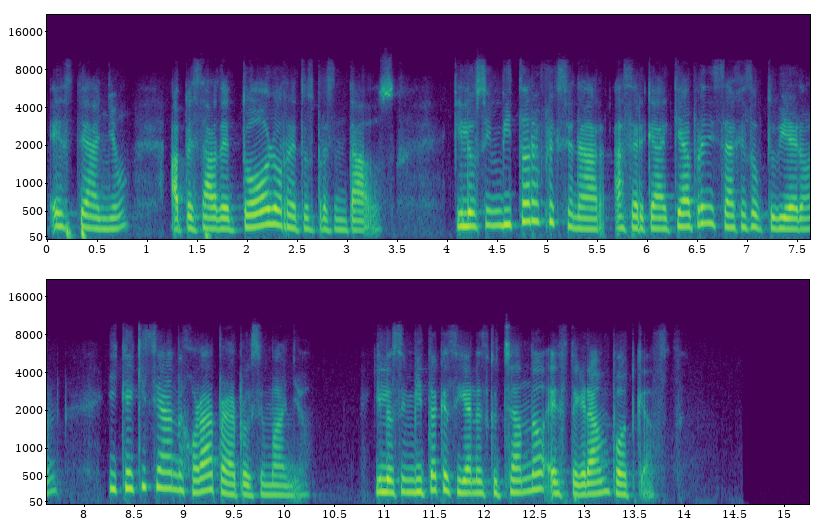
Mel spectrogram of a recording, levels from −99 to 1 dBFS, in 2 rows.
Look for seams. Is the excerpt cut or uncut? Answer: cut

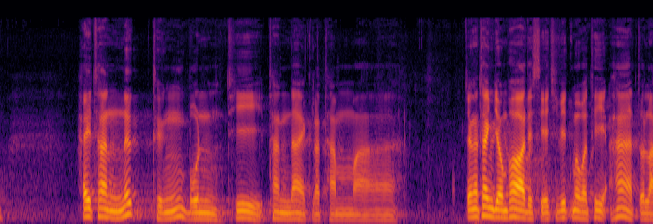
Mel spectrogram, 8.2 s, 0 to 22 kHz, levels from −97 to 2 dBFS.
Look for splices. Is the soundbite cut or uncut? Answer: uncut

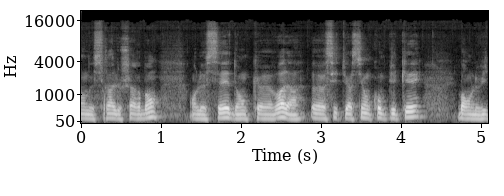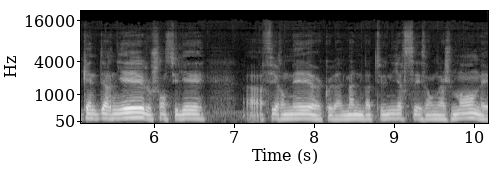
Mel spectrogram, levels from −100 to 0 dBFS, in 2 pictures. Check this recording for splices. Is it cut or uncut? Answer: uncut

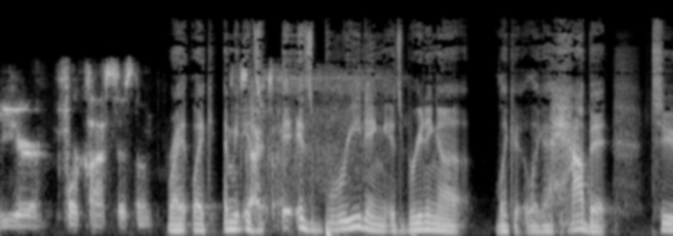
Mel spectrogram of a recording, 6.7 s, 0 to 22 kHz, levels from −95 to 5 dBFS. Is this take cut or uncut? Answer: cut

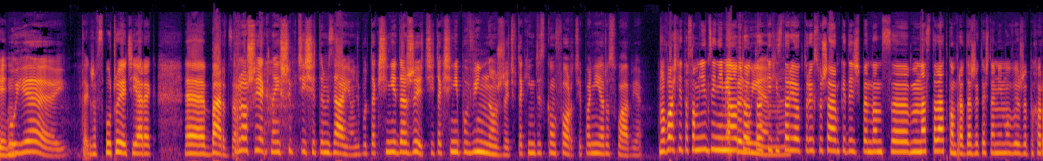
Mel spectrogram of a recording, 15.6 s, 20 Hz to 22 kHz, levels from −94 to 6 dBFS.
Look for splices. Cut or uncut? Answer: cut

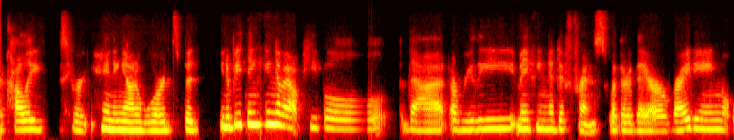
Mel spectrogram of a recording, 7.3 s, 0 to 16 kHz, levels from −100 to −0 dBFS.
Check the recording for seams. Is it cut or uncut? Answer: cut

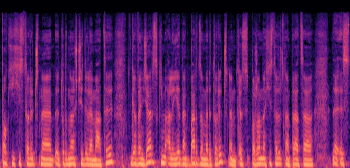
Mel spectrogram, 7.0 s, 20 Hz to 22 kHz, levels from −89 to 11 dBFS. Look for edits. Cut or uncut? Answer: cut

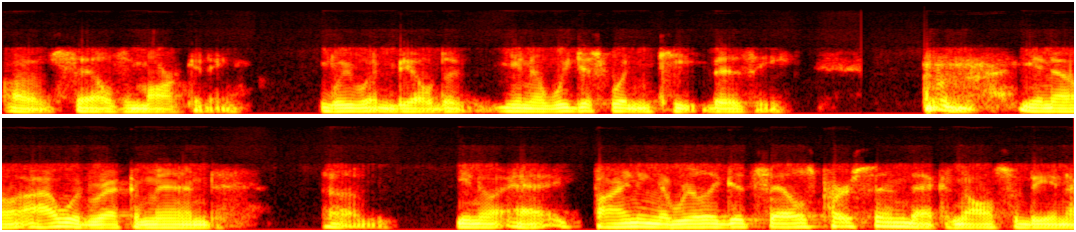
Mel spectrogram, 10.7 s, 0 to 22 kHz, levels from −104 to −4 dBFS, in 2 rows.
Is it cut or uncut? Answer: uncut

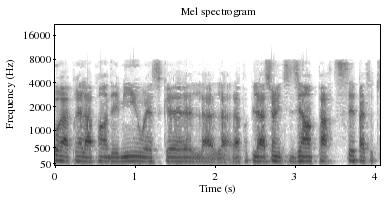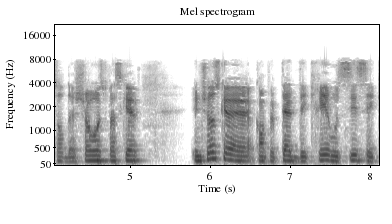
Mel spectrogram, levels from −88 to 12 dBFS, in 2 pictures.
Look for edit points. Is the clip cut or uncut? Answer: uncut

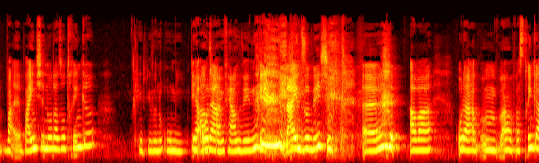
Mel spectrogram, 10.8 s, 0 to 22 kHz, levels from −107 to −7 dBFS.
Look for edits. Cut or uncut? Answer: uncut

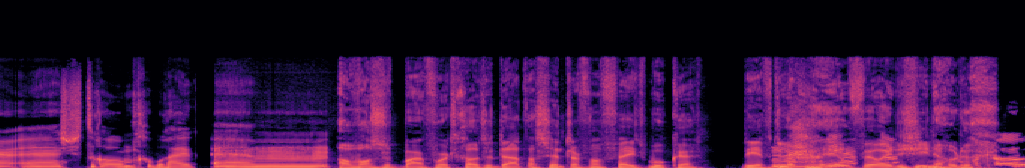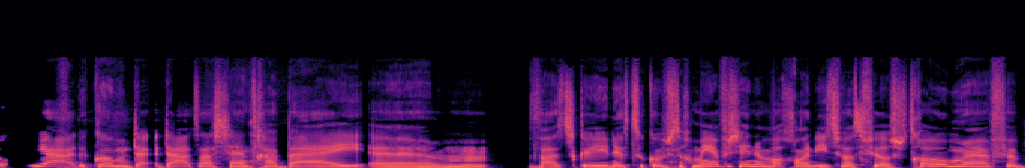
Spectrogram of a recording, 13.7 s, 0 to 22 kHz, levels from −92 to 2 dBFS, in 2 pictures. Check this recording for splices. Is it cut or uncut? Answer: cut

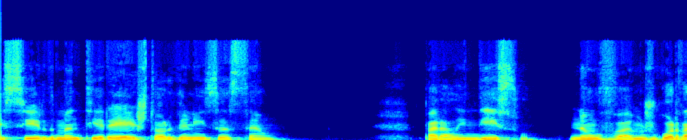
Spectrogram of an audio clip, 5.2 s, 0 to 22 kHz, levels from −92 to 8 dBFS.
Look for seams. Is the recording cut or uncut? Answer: uncut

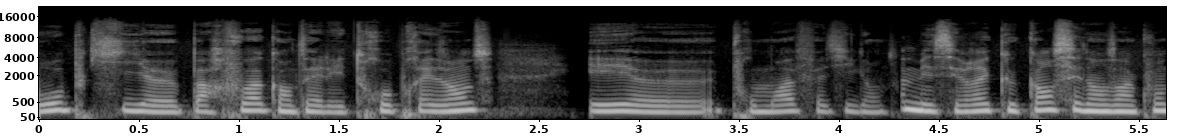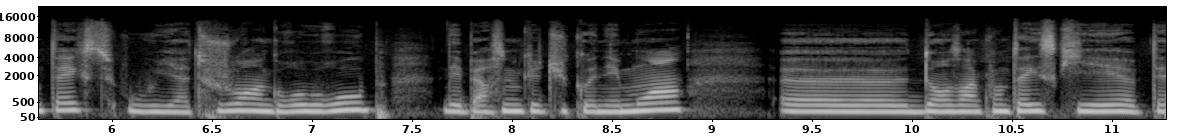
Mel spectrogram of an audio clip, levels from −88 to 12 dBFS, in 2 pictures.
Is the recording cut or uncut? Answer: cut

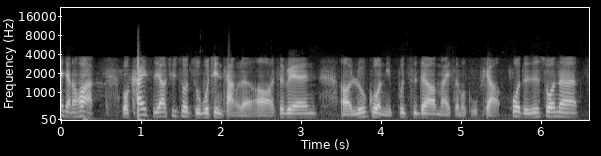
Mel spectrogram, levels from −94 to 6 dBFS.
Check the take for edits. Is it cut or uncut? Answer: uncut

